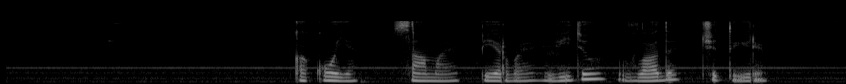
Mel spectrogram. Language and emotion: Russian, neutral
